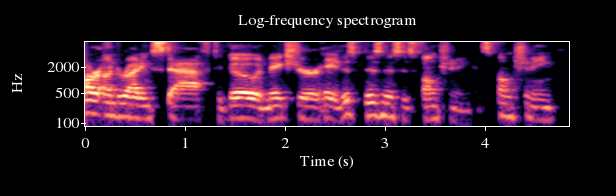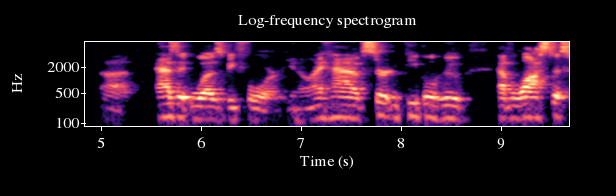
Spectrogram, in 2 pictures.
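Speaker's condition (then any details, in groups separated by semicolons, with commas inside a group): No condition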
